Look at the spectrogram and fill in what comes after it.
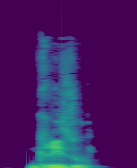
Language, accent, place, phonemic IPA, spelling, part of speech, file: French, France, Lyon, /ɡʁi.zu/, grisou, noun, LL-Q150 (fra)-grisou.wav
- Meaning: firedamp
